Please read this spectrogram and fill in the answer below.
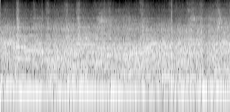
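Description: Acoustic guitar strummed live, accompanying a sing-along with voices singing.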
